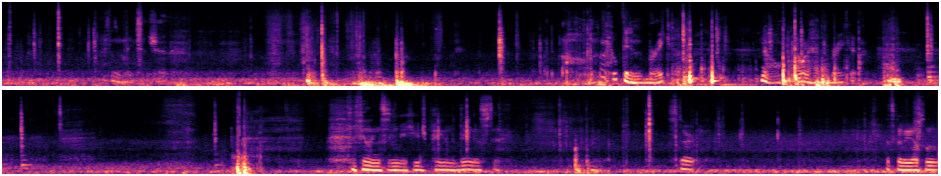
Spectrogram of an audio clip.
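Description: Wires and parts knock and scrape against a car door frame.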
